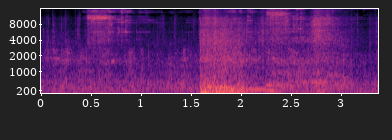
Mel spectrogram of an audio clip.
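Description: A shotgun fired in a first-person video game: one sharp, loud blast hits mid-clip, then a mechanical pump-action clack follows, and a second, lighter report comes shortly after.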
